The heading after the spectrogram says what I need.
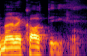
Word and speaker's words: manicotti: said D doino no how do you say m a c o TTI they said manot so manot I mean why did you even pronounce the I and the end of manicotti see even you are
